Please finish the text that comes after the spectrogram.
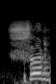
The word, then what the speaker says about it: should: पहले तो ये देख ले कि ये शुड जो है ये मोडाल है, मॉडल वर्ब जिसे हम कहते हैं। एक बात ये मॉडल वर्ब है। दूसरा, इसमें ये एल जो है ये साइलेंट है।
